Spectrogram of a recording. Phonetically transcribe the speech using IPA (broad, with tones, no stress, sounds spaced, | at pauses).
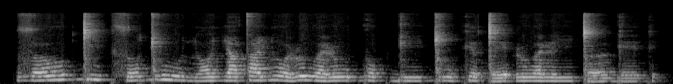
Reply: zˤ o˩˧ | ɡ͡ǀ iː˥˩ k s o˩˧ ɡ͡ǀ uː˥˩ ʎ ɔ˩˧ ʎ e˧ tˤ ə˧ ʎ o˥˩ ɭ uː˥˩ ɐ̯ ɭ uː˧ ʔ ɡ o˥˩ k ɡ iː˧ ɡ͡ǀ u˥˩ kʲ ə˥˩ ǀ e˩˧ ʔ ɭ u˧ ɐ̯ ɭ iː˧ ǀ əː˩˧ ɡ e˧ k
